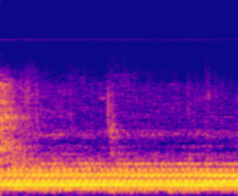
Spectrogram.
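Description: A car's engine rumbles steadily from inside the vehicle as it drives to the river, a loud, continuous low drone with a faint brief swell midway and no voices.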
